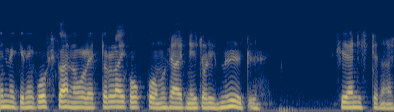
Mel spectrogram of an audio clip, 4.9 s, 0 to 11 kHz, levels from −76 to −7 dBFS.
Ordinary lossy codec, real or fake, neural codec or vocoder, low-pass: none; fake; codec, 16 kHz, 8 kbps, FunCodec, trained on Chinese and English, 25 frames a second; 7.2 kHz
